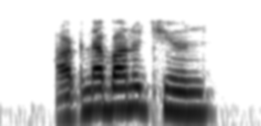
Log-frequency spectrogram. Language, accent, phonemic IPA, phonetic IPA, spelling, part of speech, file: Armenian, Eastern Armenian, /ɑknɑbɑnuˈtʰjun/, [ɑknɑbɑnut͡sʰjún], ակնաբանություն, noun, Hy-ակնաբանություն.ogg
- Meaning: ophthalmology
